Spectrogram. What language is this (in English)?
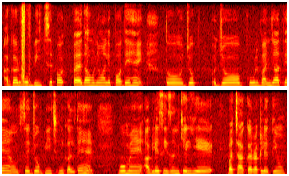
Urdu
